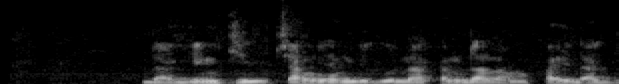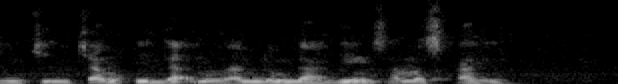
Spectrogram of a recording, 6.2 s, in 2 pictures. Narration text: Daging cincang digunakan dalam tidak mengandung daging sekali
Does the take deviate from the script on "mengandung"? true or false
false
